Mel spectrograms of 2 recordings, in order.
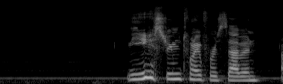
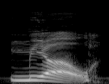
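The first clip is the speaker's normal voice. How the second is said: long, deep, loud meow; a drawn-out loud, deep meow; 3 semitones lower, 8 dB louder than usual. Retold or imitated. Streamer copying a YouTuber for fun, deep meow. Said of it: "when he did the deep meow".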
